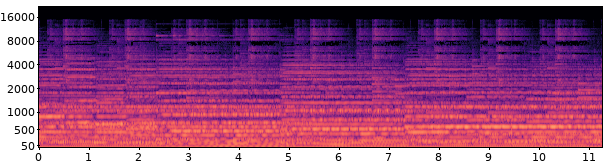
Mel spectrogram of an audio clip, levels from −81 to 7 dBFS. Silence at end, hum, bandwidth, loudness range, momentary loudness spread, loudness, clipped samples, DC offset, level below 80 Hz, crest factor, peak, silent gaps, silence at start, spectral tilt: 0 s; none; 15.5 kHz; 1 LU; 2 LU; -16 LUFS; under 0.1%; 5%; -28 dBFS; 12 dB; -2 dBFS; none; 0 s; -5.5 dB/octave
